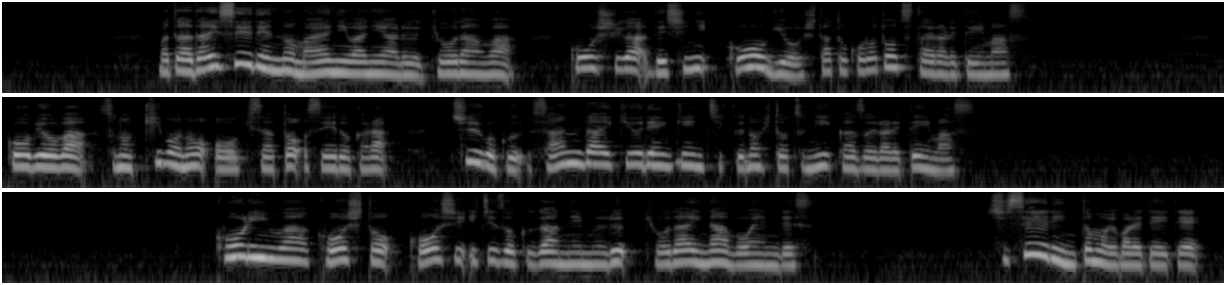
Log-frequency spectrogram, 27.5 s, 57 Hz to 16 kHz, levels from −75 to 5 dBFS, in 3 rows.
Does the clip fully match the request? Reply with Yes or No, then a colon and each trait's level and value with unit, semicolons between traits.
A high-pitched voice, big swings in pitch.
No: high, 215 Hz; average, 4.1 semitones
